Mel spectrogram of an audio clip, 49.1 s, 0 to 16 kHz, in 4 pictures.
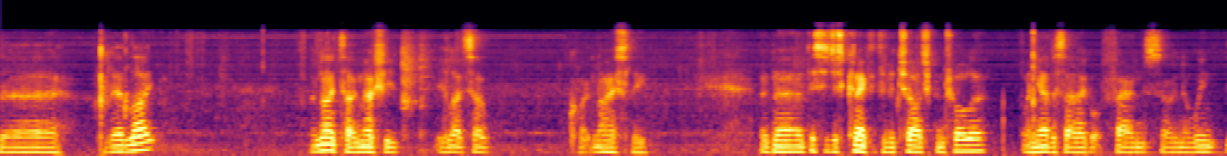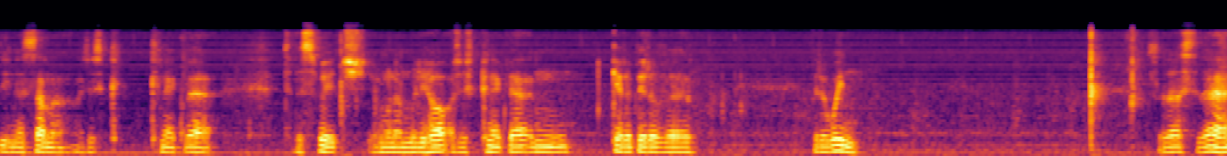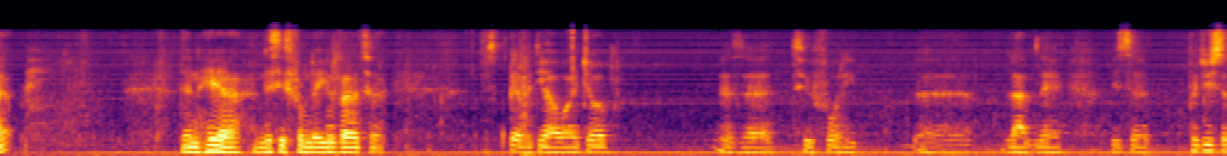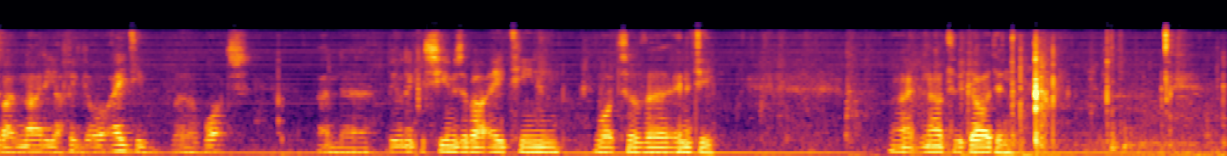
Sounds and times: Speech: 0.0 - 1.7, 3.1 - 5.0, 5.7 - 6.6, 7.6 - 14.5, 15.1 - 19.3, 20.4 - 20.9, 23.8 - 24.8, 26.3 - 28.4, 29.4 - 30.7, 31.7 - 39.4, 40.0 - 44.0, 45.7 - 47.1.

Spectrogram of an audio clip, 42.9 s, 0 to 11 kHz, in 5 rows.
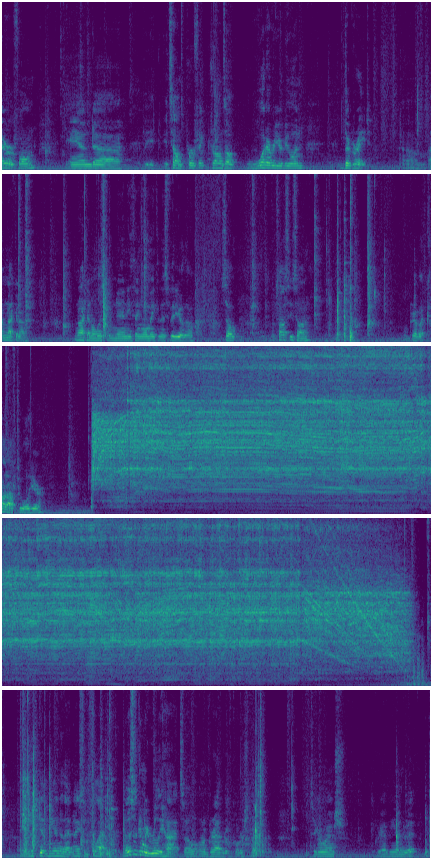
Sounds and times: Speech: 0.0 - 0.7, 1.3 - 6.1, 6.8 - 7.4, 8.0 - 9.2, 10.0 - 13.3, 14.0 - 14.8, 16.6 - 18.0, 34.8 - 39.4, 40.4 - 41.2, 41.8 - 42.6.

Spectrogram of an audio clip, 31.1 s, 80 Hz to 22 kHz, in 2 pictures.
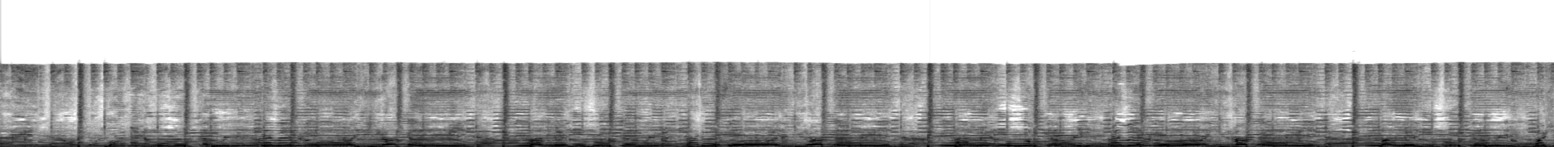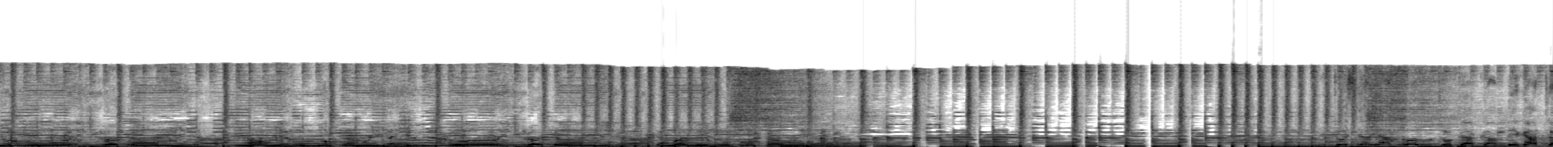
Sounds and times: Music: 0.0 - 31.0.

